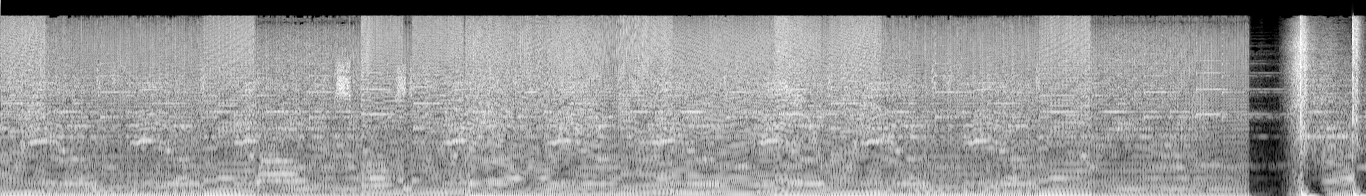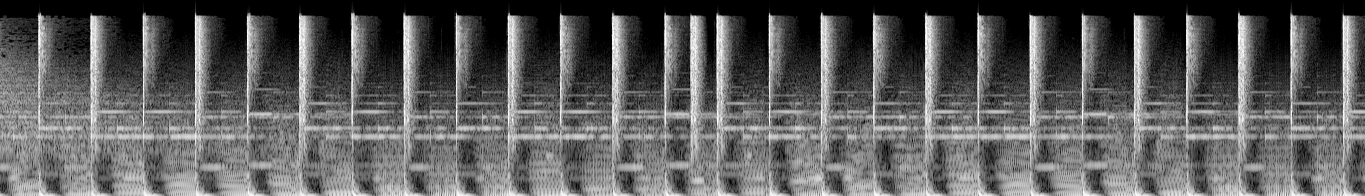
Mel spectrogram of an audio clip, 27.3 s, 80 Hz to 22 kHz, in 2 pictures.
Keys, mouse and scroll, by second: 1.8 alt+click, 2.4-6.8 typing, 7.0 click, 7.4 ctrl+d, 7.9 scroll down 1, 8.7-10.4 drag, 10.4 shift+x, 10.6 f, 12.5 click, 13.3 scroll down 1, 13.9-14.5 scroll down 2, 15.1 scroll down 1, 15.6 scroll down 1, 16.0 click, 17.4 ctrl+c, 18.0 click, 18.3 scroll down 1, 19.3 click, 19.8 scroll down 1, 20.1 ctrl+v, 20.6 scroll down 1, 21.5 click, 22.7 ctrl+d, 27.0-27.3 drag.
